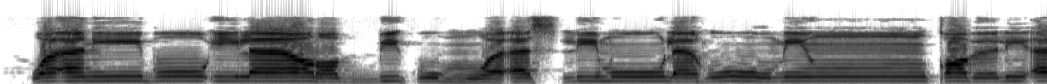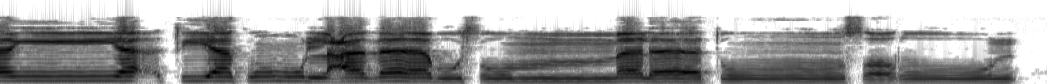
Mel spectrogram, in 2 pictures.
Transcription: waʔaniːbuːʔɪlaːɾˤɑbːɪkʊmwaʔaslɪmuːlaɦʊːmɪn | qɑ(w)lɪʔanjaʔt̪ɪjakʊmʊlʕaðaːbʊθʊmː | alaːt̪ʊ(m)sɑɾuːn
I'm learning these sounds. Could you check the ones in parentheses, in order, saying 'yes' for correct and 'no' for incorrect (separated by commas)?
no, no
